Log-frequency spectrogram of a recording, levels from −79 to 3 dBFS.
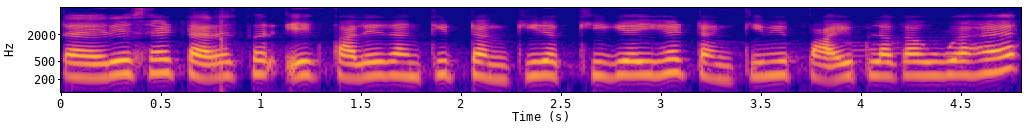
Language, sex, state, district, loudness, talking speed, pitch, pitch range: Hindi, female, Haryana, Charkhi Dadri, -15 LUFS, 225 wpm, 245 Hz, 235-255 Hz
